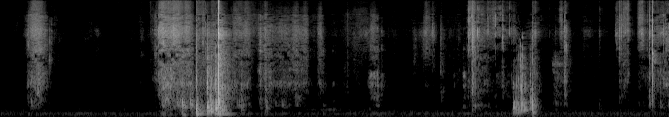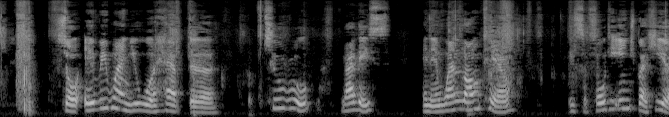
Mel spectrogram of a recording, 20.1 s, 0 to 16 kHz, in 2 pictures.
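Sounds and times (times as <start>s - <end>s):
ribbon rustling and crinkling: 3.7s - 10.9s, 16.7s - 18.7s.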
